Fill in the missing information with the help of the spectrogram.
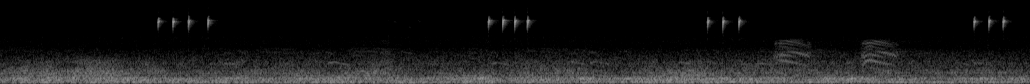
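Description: European robin giving quick bursts of three or four sharp, high ticks every few seconds, with a couple of softer lower notes, over steady low rumbling noise.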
